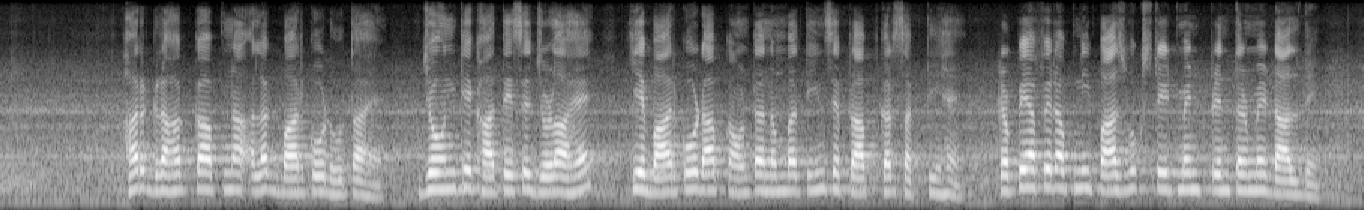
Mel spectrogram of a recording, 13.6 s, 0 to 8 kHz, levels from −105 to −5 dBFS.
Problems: constant background noise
